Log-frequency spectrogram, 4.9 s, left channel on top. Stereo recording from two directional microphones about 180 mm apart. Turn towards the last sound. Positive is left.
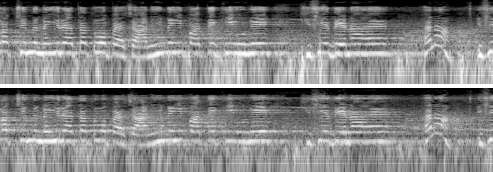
turn(degrees=35)  # may be behind; listen again after turning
